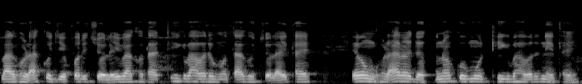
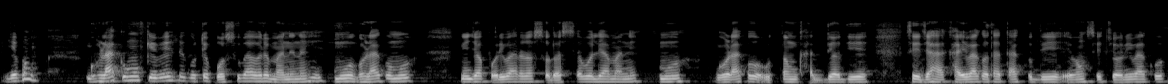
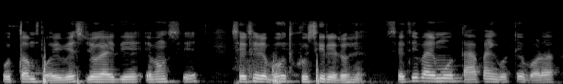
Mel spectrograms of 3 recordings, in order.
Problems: background sounds at intervals, background conversations at intervals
